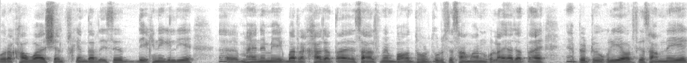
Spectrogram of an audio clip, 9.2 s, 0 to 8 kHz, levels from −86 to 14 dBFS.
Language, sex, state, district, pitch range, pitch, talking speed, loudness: Hindi, male, Chandigarh, Chandigarh, 130-140 Hz, 135 Hz, 230 wpm, -18 LUFS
